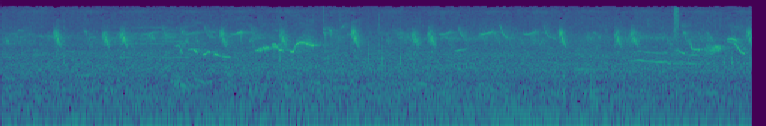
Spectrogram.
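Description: A flock of red-breasted geese gives a steady stream of high, squeaky yelps and short rising notes, overlapping against a constant rushing background noise.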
